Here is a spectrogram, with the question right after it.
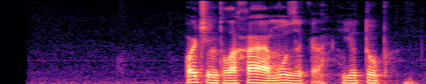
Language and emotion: Russian, neutral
